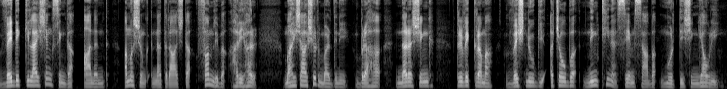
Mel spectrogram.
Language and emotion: Manipuri, neutral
